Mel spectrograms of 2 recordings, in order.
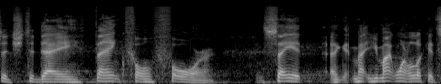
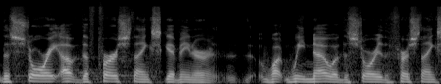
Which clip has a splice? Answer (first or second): first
